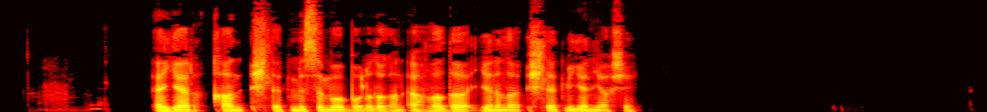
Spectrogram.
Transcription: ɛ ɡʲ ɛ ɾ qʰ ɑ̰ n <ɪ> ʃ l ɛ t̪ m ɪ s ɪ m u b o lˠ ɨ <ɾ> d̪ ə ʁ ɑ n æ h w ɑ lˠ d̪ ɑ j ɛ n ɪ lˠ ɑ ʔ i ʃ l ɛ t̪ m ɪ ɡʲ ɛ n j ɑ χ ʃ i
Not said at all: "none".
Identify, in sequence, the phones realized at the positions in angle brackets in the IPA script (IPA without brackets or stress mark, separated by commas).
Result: i, none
